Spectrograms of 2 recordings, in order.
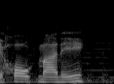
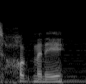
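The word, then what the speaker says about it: Hogmanay: attempts to pronounce because you should like when you read it it should say hog manny but it's hug money i have not thought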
